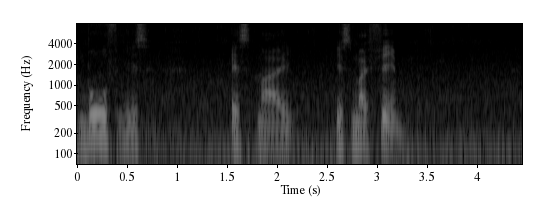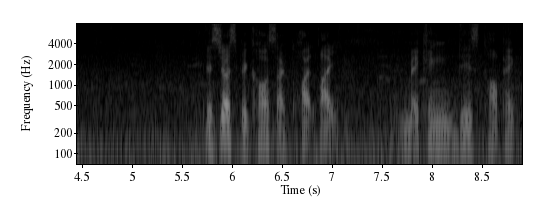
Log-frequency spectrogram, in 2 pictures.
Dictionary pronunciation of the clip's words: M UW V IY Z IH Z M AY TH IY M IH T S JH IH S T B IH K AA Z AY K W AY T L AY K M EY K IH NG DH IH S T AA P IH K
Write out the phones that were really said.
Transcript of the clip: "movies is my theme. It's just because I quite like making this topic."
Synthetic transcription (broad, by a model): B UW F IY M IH S M AY F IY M IH T S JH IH S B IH K AA S AY K W AY T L AY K M EY K IH NG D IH S T AA P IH K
